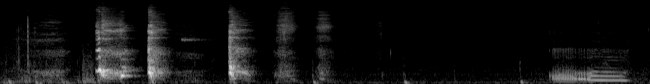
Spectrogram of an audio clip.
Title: I’m going to make my viewers a wallpaper / and I’m sorry I was coughing I was sick😓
